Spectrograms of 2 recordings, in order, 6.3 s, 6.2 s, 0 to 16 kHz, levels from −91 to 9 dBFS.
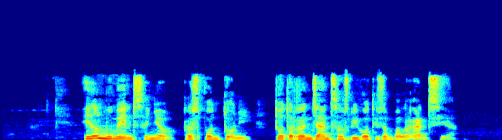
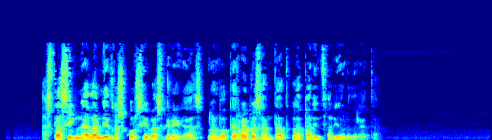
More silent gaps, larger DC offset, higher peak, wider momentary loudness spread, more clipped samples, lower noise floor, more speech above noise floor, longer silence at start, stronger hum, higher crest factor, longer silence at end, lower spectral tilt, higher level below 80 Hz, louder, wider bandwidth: neither; neither; about the same, -2 dBFS vs -4 dBFS; about the same, 12 LU vs 11 LU; neither; about the same, -68 dBFS vs -71 dBFS; first, 53 dB vs 48 dB; first, 1.05 s vs 0.55 s; neither; second, 16 dB vs 22 dB; second, 0.6 s vs 1.6 s; about the same, -5 dB/octave vs -4.5 dB/octave; first, -56 dBFS vs -62 dBFS; first, -16 LUFS vs -23 LUFS; second, 8 kHz vs 11.5 kHz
